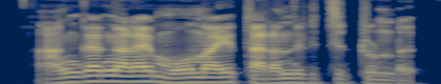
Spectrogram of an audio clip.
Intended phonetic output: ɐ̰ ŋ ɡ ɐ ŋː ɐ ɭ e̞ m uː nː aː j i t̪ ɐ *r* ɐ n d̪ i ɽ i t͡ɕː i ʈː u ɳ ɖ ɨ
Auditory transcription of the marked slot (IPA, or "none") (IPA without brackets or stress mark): ɾ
